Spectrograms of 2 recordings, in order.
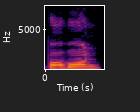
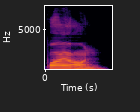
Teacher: এখানে ব ব্যঞ্জন ধ্বনিটি অ এবং অ এর মধ্যবর্তী স্থান থেকে লোপ পেয়েছে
